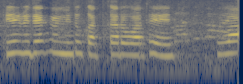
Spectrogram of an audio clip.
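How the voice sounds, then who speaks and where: A woman's voice: sits high, little pitch movement, moderate pace. A woman with a Chhattisgarhi accent, chatting on a phone live stream, greeting viewers by name and coaxing them to stay. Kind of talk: casual live chat reading viewer comments. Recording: noisy live-stream audio.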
